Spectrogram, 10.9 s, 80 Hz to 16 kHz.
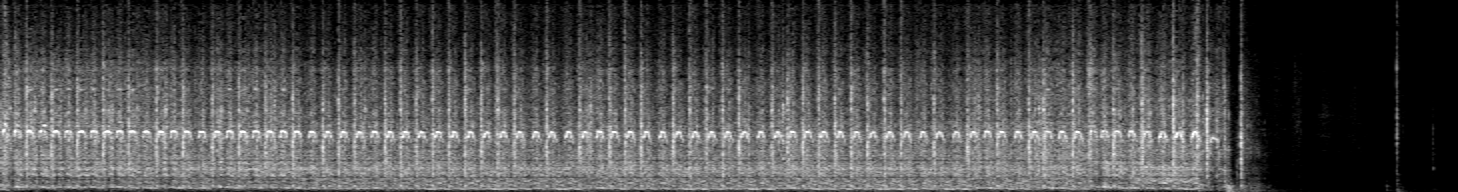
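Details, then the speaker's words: Massey Ferguson MF711 hydrostatic skid loader, sat non-running 20–25 years, first start after salvage on choke: small petrol engine runs at a fast, steady, even clatter, sounding healthy; slight exhaust leak, possibly burning a little oil or from two-stroke gas. "she's GNA do it exha leaks a little yeah little mfer is running first time in 20 to 25"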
